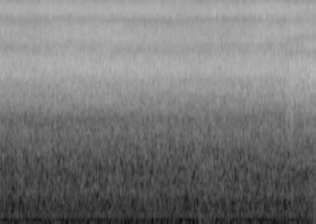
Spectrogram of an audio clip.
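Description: Pork tenderloin and peppers sizzling in a skillet, giving a steady, even hiss that runs unbroken for a few seconds with no voices.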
